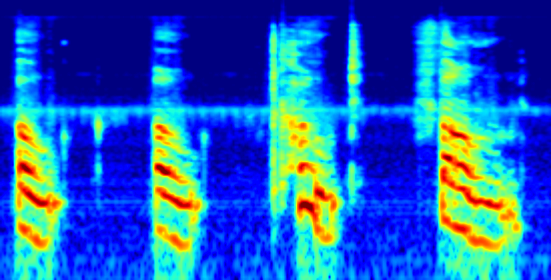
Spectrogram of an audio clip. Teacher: The O in most American dialects has an U on the end, always. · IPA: /ou/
